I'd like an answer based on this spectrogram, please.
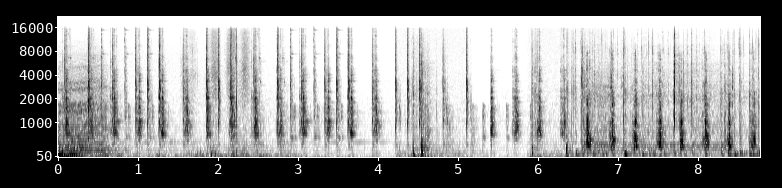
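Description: Rapid, even ticking, several ticks a second, like a clock, with a short break a little past the middle.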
